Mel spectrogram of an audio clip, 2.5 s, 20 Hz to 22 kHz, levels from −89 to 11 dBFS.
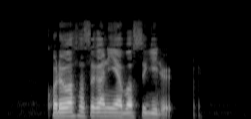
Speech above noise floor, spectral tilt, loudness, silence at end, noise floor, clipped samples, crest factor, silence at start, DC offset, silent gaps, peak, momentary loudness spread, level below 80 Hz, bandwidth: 50 dB; -5.5 dB/octave; -24 LUFS; 0.8 s; -73 dBFS; under 0.1%; 18 dB; 0.55 s; under 0.1%; none; -8 dBFS; 12 LU; -78 dBFS; 10.5 kHz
